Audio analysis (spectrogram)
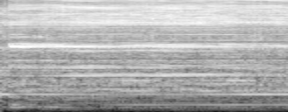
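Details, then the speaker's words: Woodturning lathe cutting an ash/maple segmented bowl with a resin groove: a steady, even cutting hiss with a clean high ring and no chatter or catches; clean cut with no chip-out. "So yeah, that's sounding really good. Let's take a look. No chip out."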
